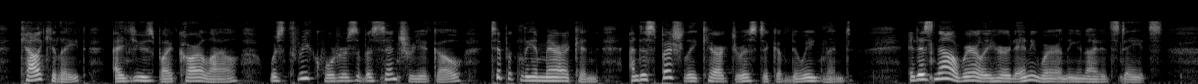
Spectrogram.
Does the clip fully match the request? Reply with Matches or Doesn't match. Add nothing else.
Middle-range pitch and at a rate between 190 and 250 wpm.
Doesn't match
